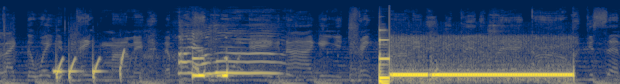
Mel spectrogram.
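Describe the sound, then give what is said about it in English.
Telephone dial tone for a number that is not working: a loud, steady, single-pitched tone holding about two seconds, preceded by a few short, springy plopping and bouncing electronic sounds. “I don't know why that number's not working, but it's not.”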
